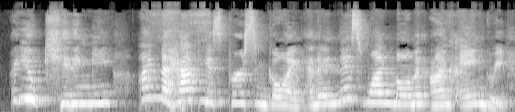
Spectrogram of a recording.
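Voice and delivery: high-pitched, indignant mock outburst; angry. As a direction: act out being fed up with cheering-up. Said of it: "moments where I was angry".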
